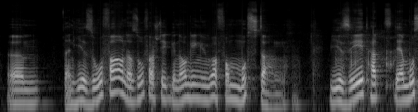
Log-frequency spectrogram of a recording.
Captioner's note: Machiavellian laugh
